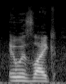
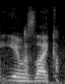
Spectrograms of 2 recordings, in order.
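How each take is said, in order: Both takes have the same delivery.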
